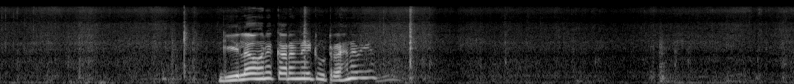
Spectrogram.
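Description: A sickle cuts through dry stalks with rustling.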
